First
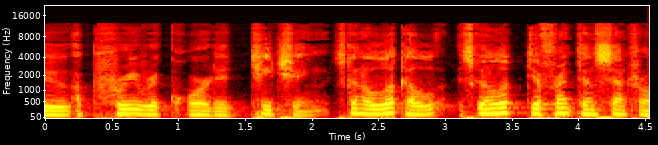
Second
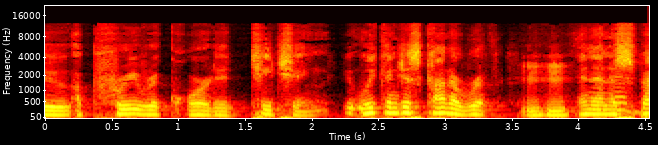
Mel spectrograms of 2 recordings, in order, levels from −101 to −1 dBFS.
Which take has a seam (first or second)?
second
